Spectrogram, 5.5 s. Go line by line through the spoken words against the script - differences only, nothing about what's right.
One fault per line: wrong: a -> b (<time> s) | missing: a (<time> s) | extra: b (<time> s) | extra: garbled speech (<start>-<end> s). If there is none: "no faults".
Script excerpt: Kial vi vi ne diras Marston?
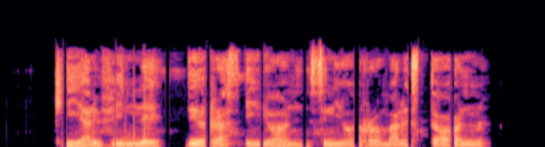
missing: vi (1.2 s)
extra: ion sinjoro (2.5 s)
